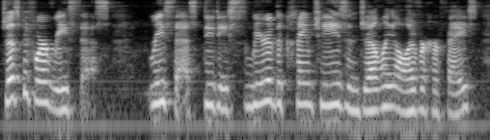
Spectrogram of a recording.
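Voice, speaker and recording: Teacher read-aloud: woman, fairly high bright voice, children's storybook narration. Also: fairly even intonation, moderate pace, poor audio.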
